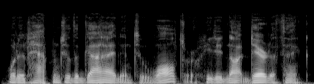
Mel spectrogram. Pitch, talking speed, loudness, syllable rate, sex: 85 Hz, 285 wpm, -20 LUFS, 6.6 syllables/s, male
